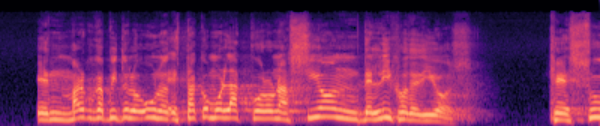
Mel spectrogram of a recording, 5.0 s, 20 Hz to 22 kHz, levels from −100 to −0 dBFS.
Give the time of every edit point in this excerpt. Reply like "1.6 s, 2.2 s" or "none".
1.4 s, 3.0 s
